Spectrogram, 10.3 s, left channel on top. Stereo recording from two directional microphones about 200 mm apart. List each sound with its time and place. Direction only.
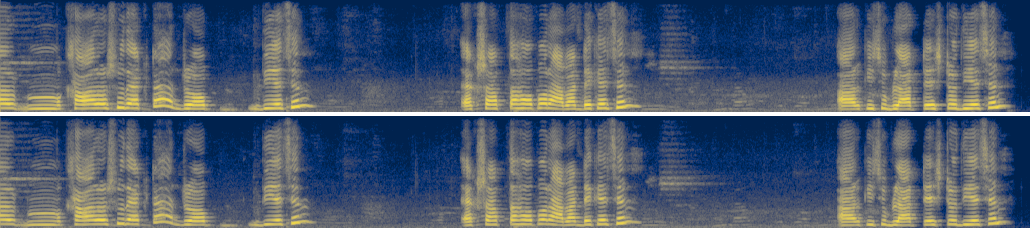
0.0 s speech: 5° left (ahead or behind)
4.6 s speech: 10° left (ahead or behind)
8.4 s speech: 10° left (ahead or behind)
